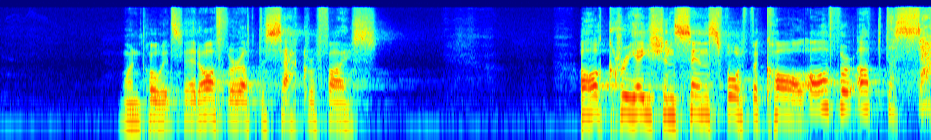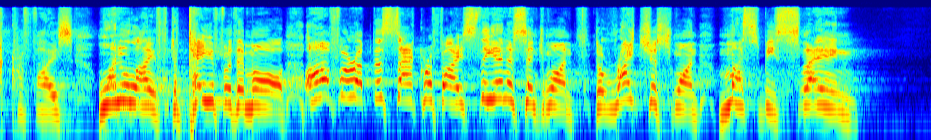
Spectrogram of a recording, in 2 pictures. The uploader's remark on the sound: preached this sermon at Shepherd's Conference on March 11th, 2016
